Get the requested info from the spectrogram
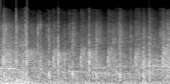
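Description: A group of women singers ends a carol on a held note just after the start, and an audience breaks into scattered applause and clapping.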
